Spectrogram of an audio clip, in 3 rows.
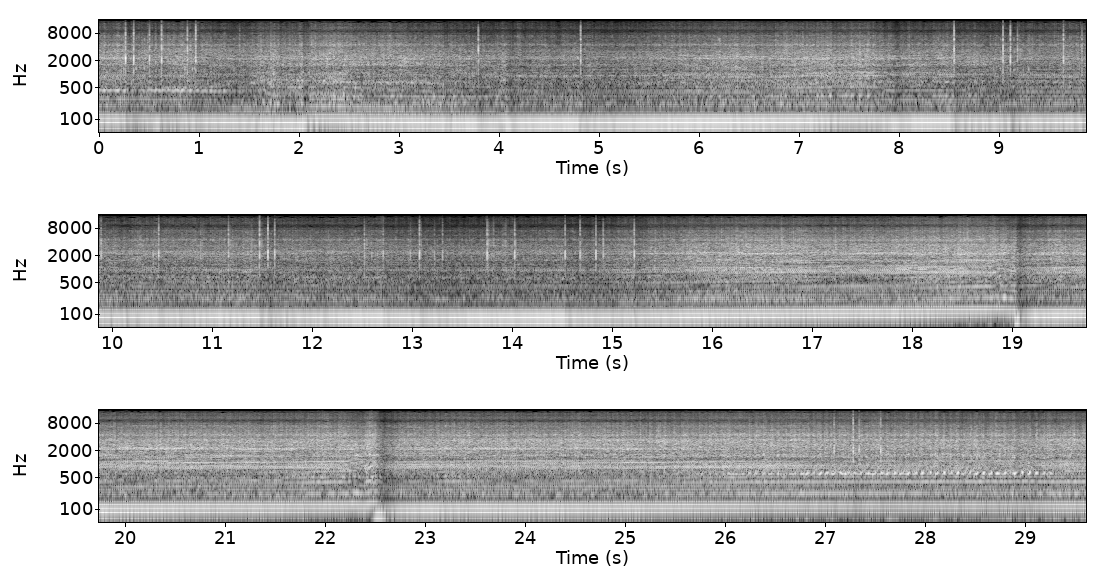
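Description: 1972 BMW R75/5's air-cooled 750 cc flat-twin boxer engine running hard under racing load, heard from an onboard camera. The pitch climbs, then drops twice in quick succession, about three and a half seconds apart, as it changes gear, then holds steady.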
